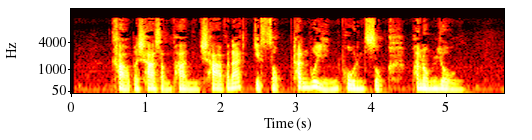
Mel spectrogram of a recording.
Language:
Thai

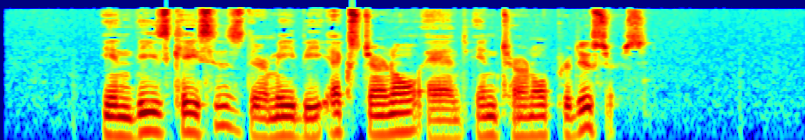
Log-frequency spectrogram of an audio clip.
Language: English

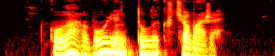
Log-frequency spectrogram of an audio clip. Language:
Mari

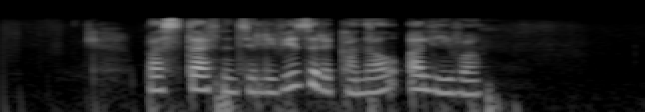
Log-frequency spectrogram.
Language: Russian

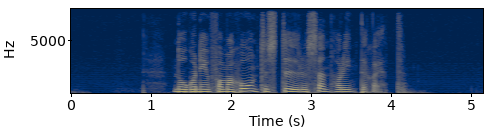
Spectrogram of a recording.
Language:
Swedish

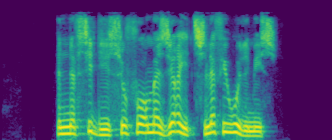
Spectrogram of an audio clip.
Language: Kabyle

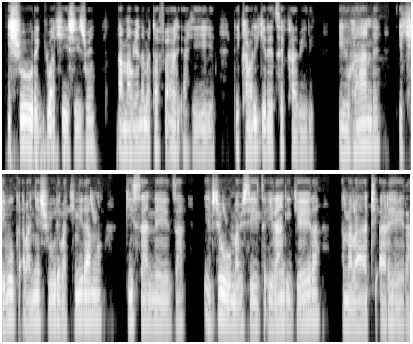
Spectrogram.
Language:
Rundi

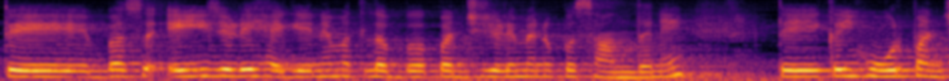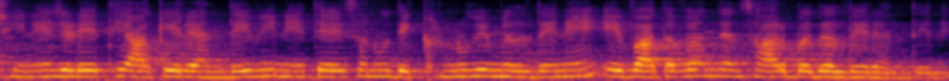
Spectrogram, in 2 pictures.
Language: Punjabi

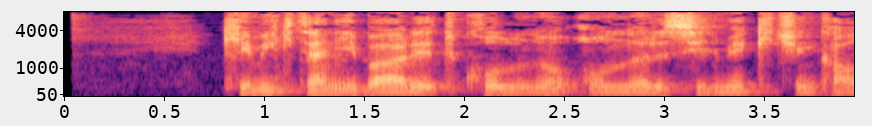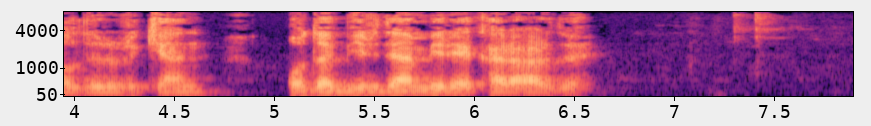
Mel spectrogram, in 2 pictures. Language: Turkish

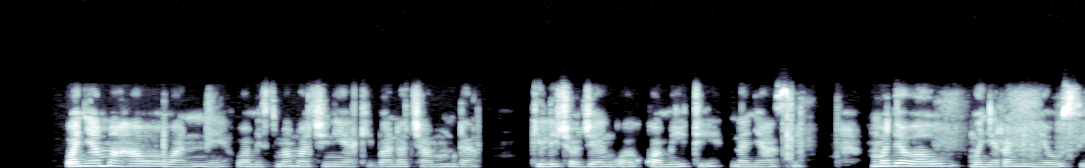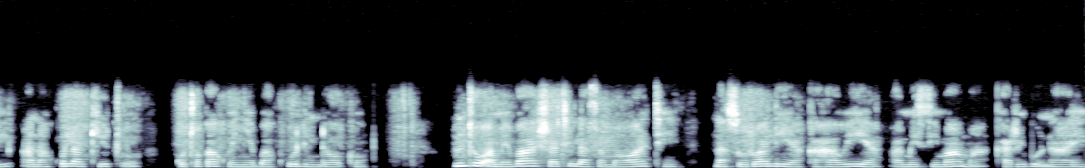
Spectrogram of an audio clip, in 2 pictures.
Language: Swahili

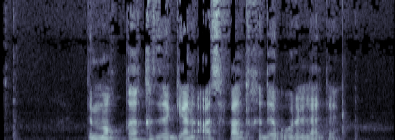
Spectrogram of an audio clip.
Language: Uzbek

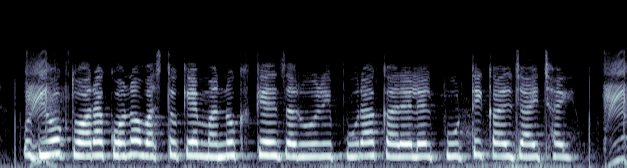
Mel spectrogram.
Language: Magahi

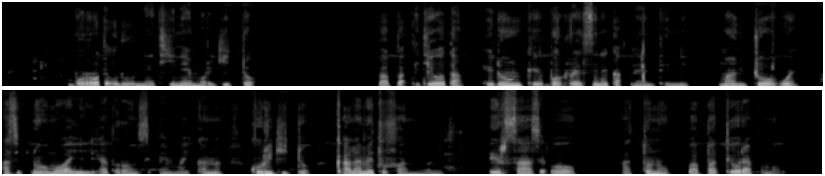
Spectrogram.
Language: Sidamo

